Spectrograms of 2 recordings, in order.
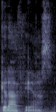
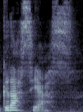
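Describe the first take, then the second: First: The c is said as a th sound. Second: The c is said as an s sound. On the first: This is the traditional form in Spain. "traditional Castilian Spanish will say" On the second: This is the form usual in Latin America. "which is more used in Latin America"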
